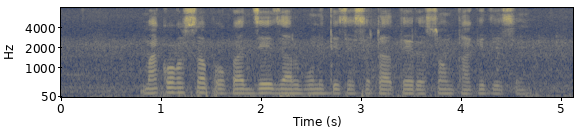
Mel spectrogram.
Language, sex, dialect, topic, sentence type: Bengali, male, Western, agriculture, statement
